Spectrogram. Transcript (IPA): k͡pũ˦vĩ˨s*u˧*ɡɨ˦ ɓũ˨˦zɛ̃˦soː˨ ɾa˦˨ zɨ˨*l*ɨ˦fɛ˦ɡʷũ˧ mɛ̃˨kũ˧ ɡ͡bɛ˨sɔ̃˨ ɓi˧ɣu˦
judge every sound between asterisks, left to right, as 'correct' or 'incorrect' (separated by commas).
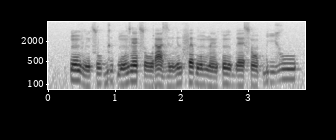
correct, correct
